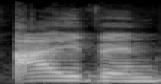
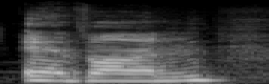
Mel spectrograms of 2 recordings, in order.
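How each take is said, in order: First: The name has an American English pronunciation. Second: The name has a Spanish pronunciation. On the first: "the go-to for like American English would be to pronounce it Ivan" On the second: "if you're trying to like pronounce it like in a Spanish way"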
